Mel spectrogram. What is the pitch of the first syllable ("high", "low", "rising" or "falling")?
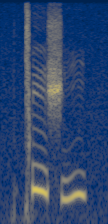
falling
